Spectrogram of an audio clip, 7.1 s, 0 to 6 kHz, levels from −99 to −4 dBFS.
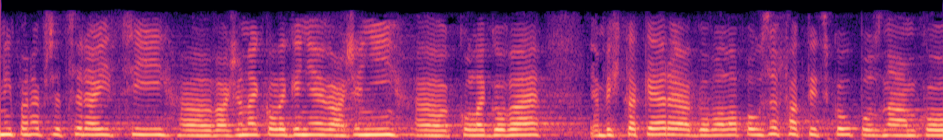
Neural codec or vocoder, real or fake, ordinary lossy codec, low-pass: none; real; AAC, 32 kbps; 5.4 kHz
